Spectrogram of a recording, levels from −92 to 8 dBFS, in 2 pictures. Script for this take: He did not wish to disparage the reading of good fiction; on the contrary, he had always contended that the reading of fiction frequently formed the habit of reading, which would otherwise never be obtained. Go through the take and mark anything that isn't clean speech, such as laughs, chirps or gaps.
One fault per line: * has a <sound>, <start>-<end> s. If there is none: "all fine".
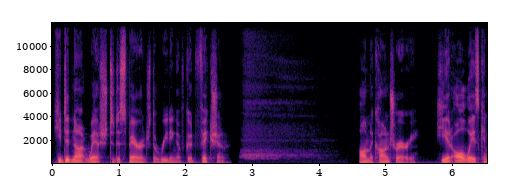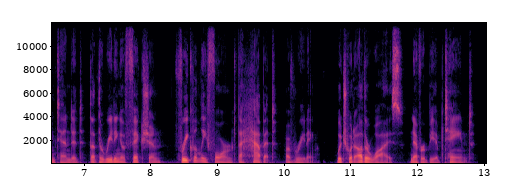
* has a sigh, 2.8-4.4 s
